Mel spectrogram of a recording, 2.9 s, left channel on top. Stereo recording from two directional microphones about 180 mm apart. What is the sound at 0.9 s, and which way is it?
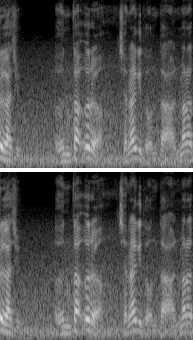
A man's voice, centre (ahead or behind).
